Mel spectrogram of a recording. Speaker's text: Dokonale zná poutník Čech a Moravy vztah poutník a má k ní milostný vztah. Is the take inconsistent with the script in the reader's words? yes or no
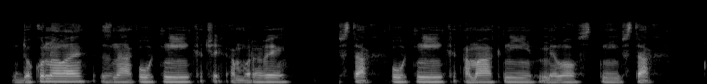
no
